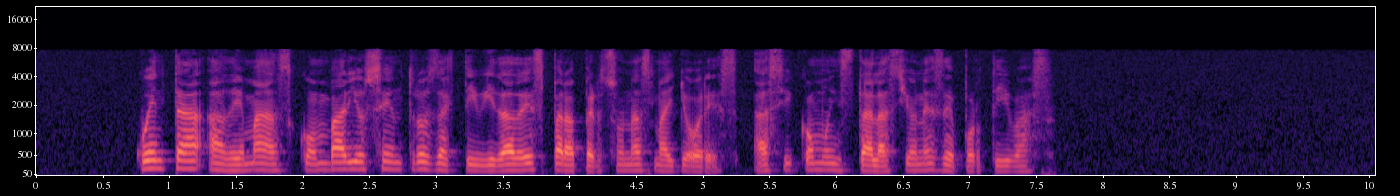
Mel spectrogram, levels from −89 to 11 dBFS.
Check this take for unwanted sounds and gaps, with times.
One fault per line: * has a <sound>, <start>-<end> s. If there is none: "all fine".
all fine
